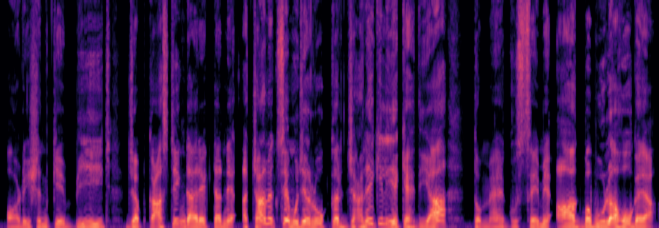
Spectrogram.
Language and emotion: Hindi, angry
